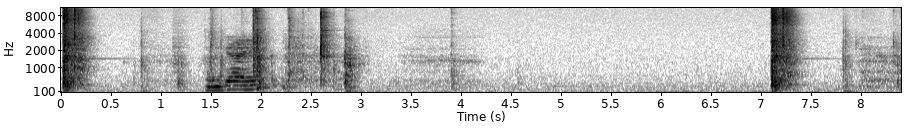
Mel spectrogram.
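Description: A Reximex Ixia air rifle fires pellets, sharp close cracks in a quick cluster early on and another single report later, with a brief spoken remark between shots over a quiet background.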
